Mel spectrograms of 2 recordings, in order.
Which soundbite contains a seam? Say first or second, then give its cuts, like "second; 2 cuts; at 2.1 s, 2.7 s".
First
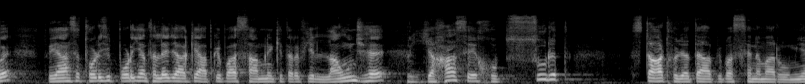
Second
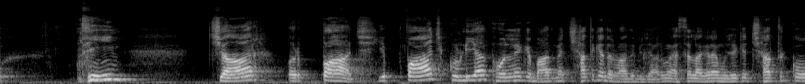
first; 1 cut; at 4.1 s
